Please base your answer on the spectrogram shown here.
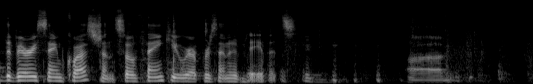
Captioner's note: laughing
